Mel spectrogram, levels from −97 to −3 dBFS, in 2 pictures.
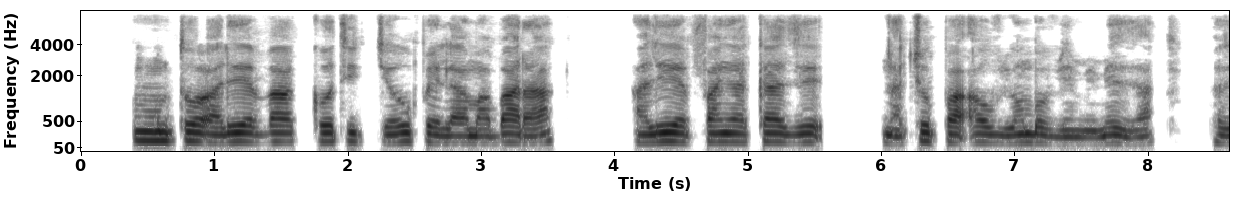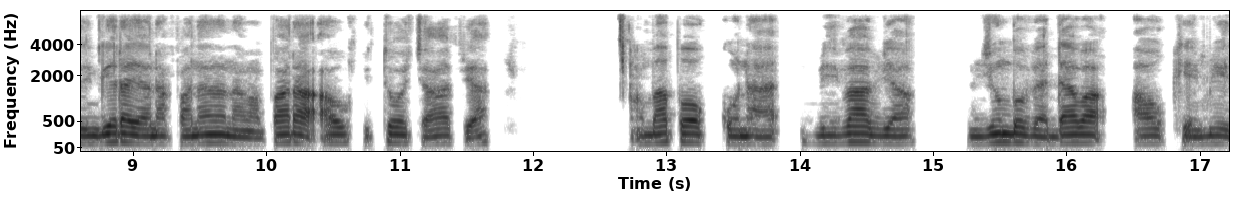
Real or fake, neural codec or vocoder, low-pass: real; none; 7.2 kHz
